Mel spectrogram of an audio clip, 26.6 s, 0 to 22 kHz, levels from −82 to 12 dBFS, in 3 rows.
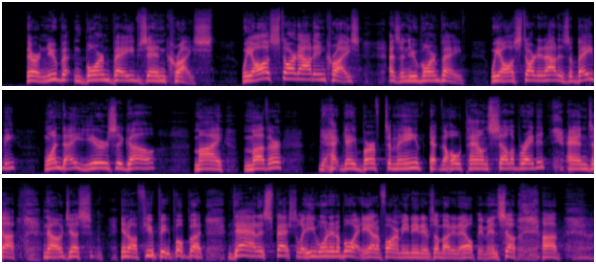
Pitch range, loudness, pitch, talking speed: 180-210 Hz, -23 LUFS, 195 Hz, 150 wpm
